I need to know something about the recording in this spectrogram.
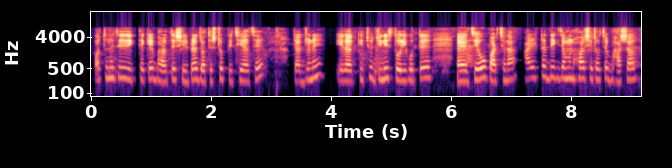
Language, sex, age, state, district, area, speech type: Bengali, female, 45-60, West Bengal, Alipurduar, rural, spontaneous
